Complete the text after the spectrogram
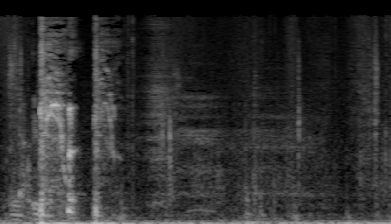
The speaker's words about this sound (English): He keeps breathing in his soda. Yeah, he's choking.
